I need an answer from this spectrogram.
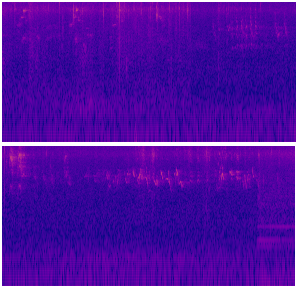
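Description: Near silence with faint bird chirps through the second half, and two sharp clicks a few seconds in.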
